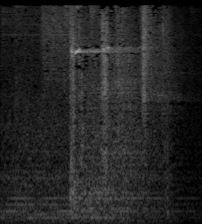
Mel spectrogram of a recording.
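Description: A heavy metal door, unlocked with a key, creaks open with a brief high-pitched squeal, followed by a few scraping clunks as it swings, moderately loud over a low mechanical hum.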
